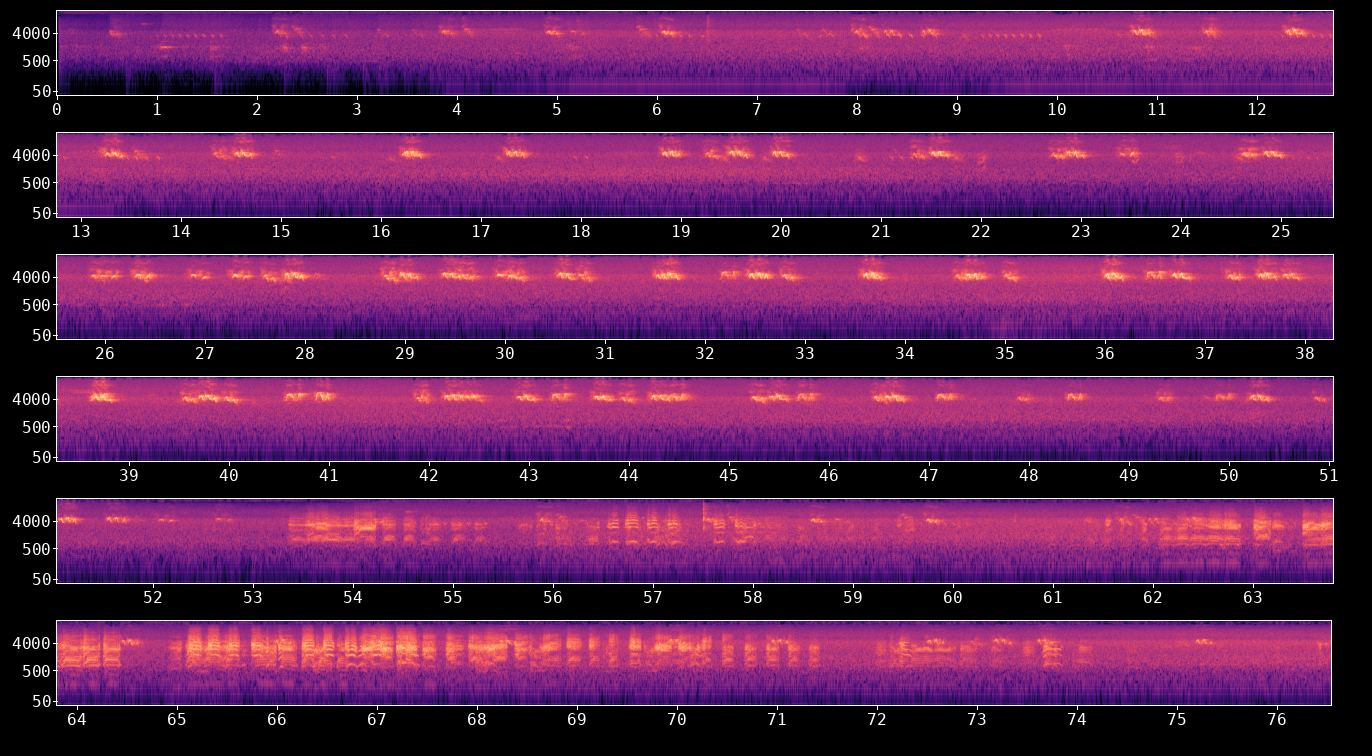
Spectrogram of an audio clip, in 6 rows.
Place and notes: Ulflingen, Luxemburg - Nature path Cornelys Millen, bird listenining station
Auf den Naturpfad Cornelys Millen, in einer Holzhütte, die hier für Wanderer eingerichtet wurde, die sich die Zeit nehmen den Vogelstimmen auf und um den nahen Teich zu lauschen.
On the nature path Cornelys Millen, inside a wooden hut, that has been constructed for walkers that take the time here to listen to the birds at and around the nearby pond.
Luxembourg, 6 August 2012, ~17:00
